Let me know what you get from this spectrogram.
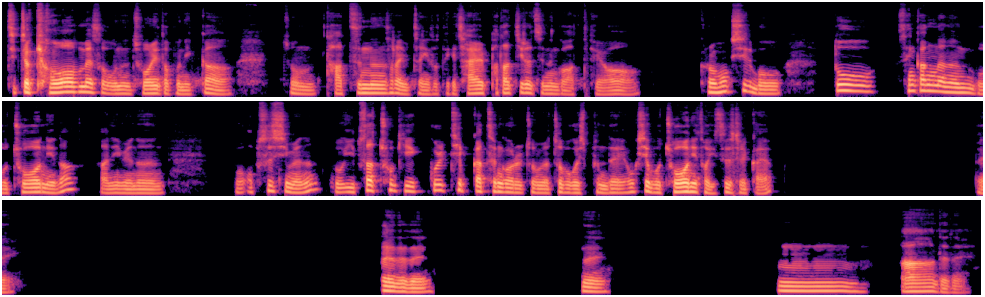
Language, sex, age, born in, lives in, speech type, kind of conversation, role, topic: Korean, male, 25-29, South Korea, South Korea, conversation, podcast, host, 신입에게 꼭 해주고 싶은 조언 한 가지는 무엇인가요?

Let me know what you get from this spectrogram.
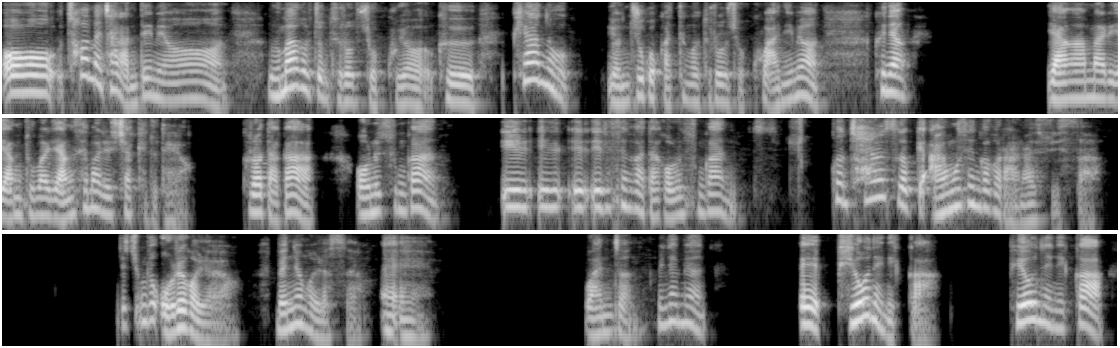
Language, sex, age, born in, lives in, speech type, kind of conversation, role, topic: Korean, female, 40-44, South Korea, South Korea, conversation, podcast, guest, 요즘 수면은 어떻게 관리하고 계시며, 특별히 도움이 되는 습관이 있으신가요?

